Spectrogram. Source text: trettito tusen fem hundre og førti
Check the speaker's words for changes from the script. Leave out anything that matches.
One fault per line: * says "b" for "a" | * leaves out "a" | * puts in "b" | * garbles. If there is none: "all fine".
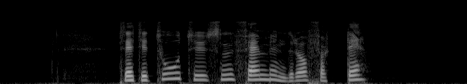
all fine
